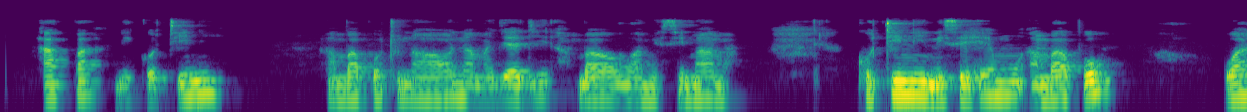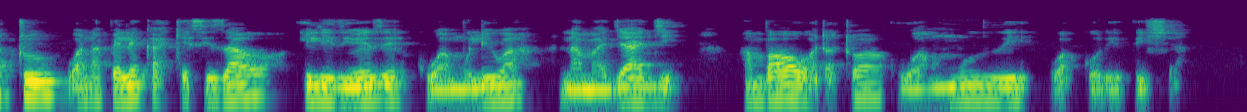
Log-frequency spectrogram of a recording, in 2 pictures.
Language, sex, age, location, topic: Swahili, male, 25-35, Nakuru, government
